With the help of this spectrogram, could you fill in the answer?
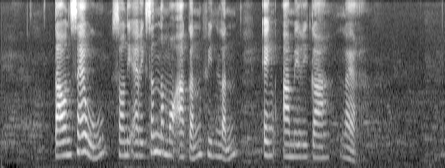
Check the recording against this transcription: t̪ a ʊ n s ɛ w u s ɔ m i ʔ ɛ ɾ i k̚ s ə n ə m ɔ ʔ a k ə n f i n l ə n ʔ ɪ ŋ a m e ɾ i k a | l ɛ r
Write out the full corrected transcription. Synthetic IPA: t̪ a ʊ n s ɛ w u s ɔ n i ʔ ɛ ɾ i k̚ s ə nː ə m ɔ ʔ a k ə n f i n l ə n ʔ ɪ ŋ a m e ɾ i k a | l ɛ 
